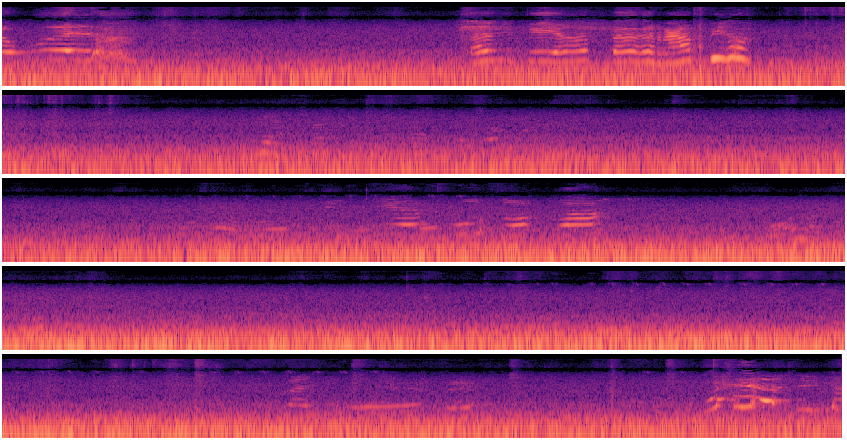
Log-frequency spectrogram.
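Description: A young girl talks and calls out nearby.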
